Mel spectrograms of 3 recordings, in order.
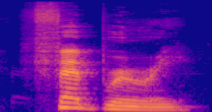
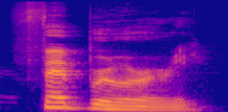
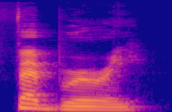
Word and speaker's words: February: word tends to be February February three syllables the stress is on the first and now let's take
